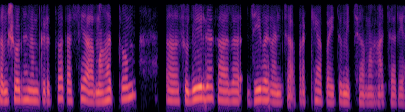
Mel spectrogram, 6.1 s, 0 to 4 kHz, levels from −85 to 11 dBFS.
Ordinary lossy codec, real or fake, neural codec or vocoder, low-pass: none; fake; vocoder, 22.05 kHz, 80 mel bands, Vocos; 3.6 kHz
